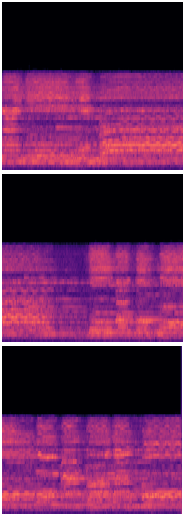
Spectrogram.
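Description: Gospel hymn singing with vibrato, played back from a vinyl LP record on a turntable. There is a brief break between sung phrases about five seconds in.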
